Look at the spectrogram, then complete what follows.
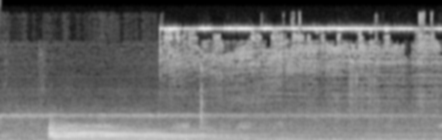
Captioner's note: bells toll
